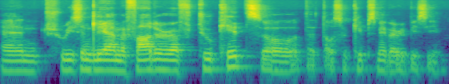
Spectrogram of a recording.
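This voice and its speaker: A man from Austria giving a talk at an online meetup, relaxed and speaking with frequent ums and uhs, over a video call. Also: medium pitch, normal speed, gravelly. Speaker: conference speaker.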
